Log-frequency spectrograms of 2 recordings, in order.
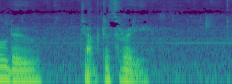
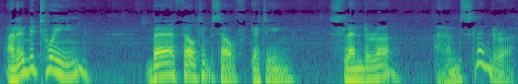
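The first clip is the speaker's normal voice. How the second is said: story narration; 5 semitones higher, 4 dB louder than usual. A narrator's reading. Reads a Pooh story aloud.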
